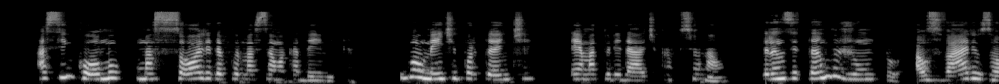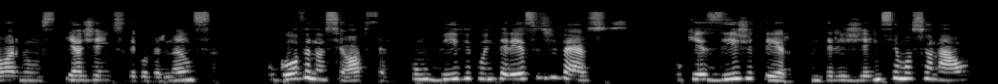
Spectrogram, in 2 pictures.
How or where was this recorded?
video call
